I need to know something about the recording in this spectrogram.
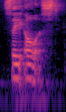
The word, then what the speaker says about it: sciolist: Yes, it is pronounced like that, sciolist.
